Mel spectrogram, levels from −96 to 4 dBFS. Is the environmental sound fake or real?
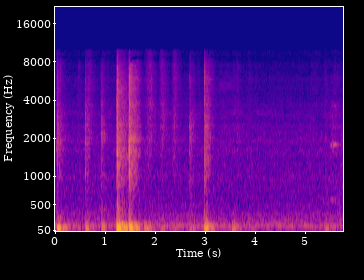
fake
